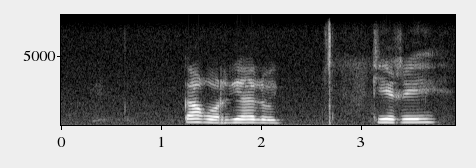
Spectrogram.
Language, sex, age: Northern Sotho, female, 29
